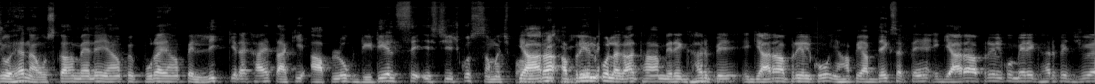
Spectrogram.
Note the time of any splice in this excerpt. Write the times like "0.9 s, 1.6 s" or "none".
5.1 s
